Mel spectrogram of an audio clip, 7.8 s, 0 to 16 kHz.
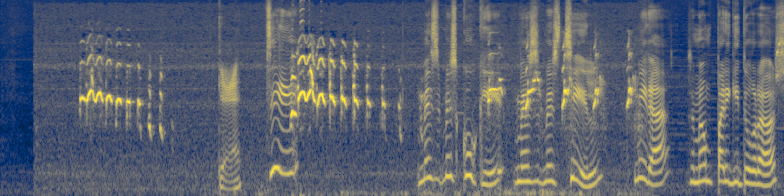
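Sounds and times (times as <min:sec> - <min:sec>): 
eagle's high rapid chirping cry: 0:00.4 - 0:06.6
speech: 0:02.2 - 0:03.1, 0:04.2 - 0:07.8.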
